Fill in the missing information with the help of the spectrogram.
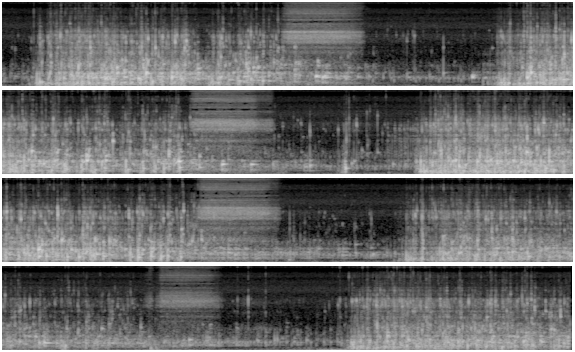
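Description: Scuba diver breathing through a regulator, heard underwater: a short hiss on each inhale, then a long rumbling rush of exhaled bubbles that fades away. The cycle repeats about every six seconds, five breaths in all.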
